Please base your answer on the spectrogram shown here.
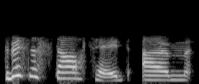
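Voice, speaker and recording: Speaking a little slowly with big pitch swings, this mid-range-voiced woman from Swansea, Wales has a light Welsh accent and a giggly, self-deprecating manner. She is a small business owner guesting on a podcast in casual chat, heard over thin, phone-like call audio without room sound.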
